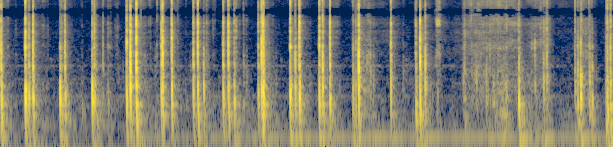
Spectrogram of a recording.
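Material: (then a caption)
Cardboard. A small, hollow white paperboard product box is held in the hand and tapped with long painted nails, giving about twenty short, bright, crisp clicks with almost no ring. Near the end, a brief soft scratch of the nails across the box surface fills the gap between taps.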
